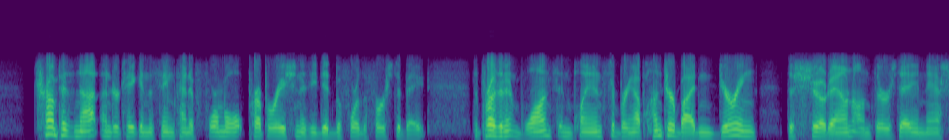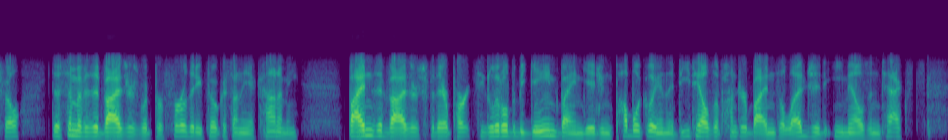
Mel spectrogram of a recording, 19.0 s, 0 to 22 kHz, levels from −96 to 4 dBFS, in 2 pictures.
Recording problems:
phone-call audio

